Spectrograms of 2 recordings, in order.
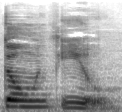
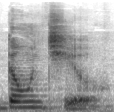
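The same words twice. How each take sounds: First: The T and 'you' are said separately. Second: The T links into a Y sound before 'you'. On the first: The speaker calls it wrong. "no decimos don't you" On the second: The speaker calls it right. "vas a pronunciarla así"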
